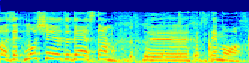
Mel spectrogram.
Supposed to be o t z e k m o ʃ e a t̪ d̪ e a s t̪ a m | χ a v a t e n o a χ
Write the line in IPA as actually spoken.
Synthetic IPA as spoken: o z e k m o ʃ e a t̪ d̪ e a s t̪ a m | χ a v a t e m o a χ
